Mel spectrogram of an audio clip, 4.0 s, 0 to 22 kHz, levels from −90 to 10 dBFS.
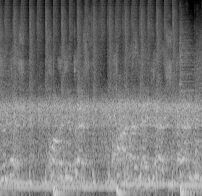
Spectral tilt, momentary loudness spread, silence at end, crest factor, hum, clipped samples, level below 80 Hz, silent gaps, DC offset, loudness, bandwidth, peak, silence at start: -4.5 dB/octave; 4 LU; 0 s; 12 dB; none; under 0.1%; -26 dBFS; none; 0.3%; -12 LUFS; over 20 kHz; 0 dBFS; 0 s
